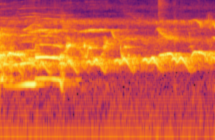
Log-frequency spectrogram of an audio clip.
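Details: Rooster crowing in the early morning at Maraiyur, Mayiladuthurai, among other birdsong: one long, hoarse, wavering cry drawn out for about two seconds, over a faint steady low hum. Chicken.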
